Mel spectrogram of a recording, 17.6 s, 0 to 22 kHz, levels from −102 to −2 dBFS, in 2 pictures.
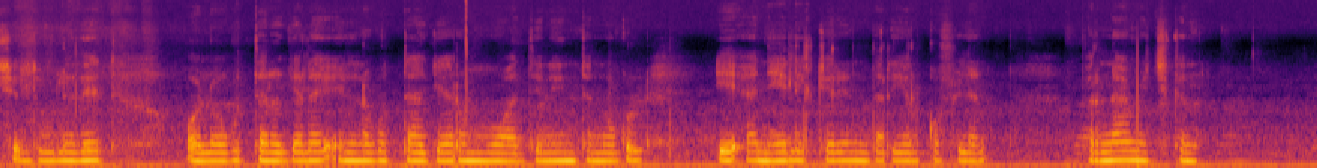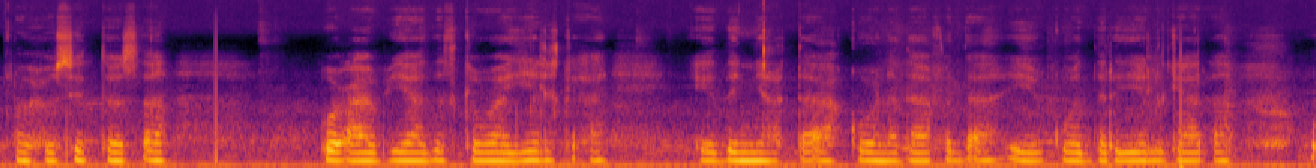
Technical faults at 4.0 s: none

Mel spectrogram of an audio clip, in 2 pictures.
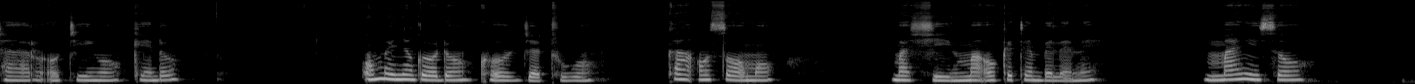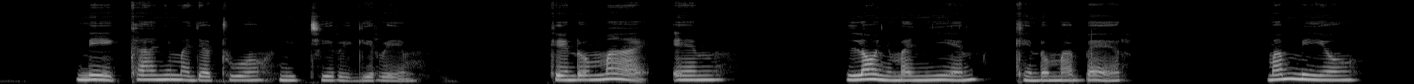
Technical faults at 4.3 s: none

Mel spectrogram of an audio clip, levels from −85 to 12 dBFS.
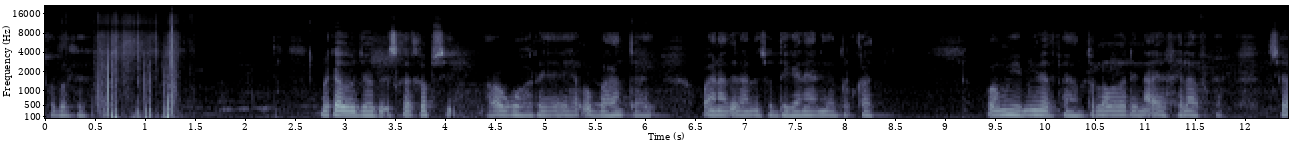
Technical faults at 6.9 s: none

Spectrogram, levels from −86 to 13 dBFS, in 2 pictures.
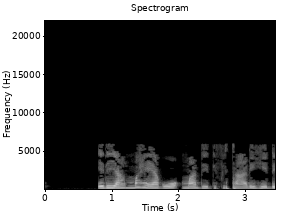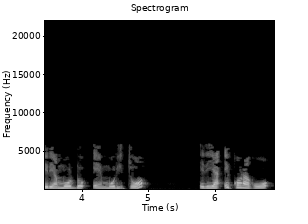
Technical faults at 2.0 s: MP3 compression

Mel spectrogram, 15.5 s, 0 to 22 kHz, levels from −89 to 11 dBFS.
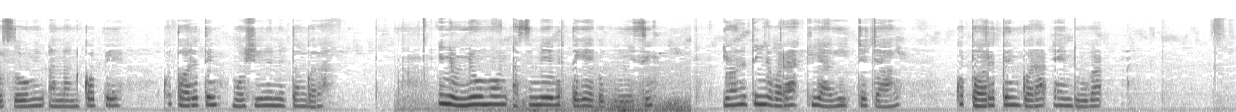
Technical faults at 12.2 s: HE-AAC compression

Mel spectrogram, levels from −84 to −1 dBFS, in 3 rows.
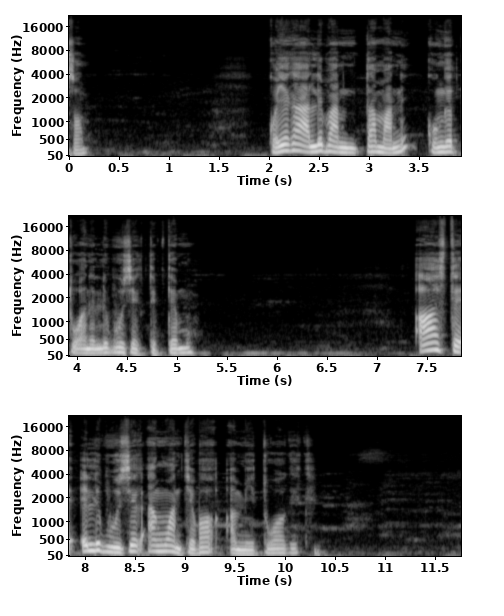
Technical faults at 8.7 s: none

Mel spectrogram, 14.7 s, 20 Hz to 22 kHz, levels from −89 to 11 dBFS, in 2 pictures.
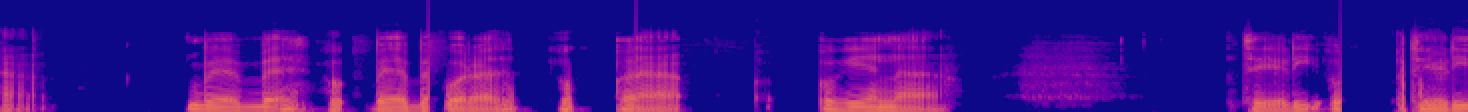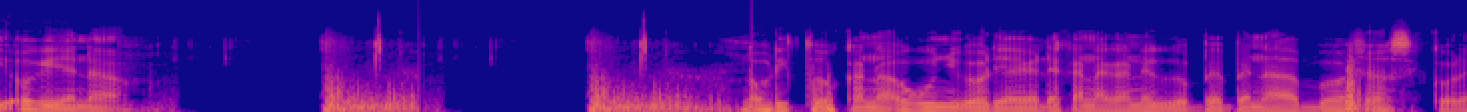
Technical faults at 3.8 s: dropped buffer (overrun)

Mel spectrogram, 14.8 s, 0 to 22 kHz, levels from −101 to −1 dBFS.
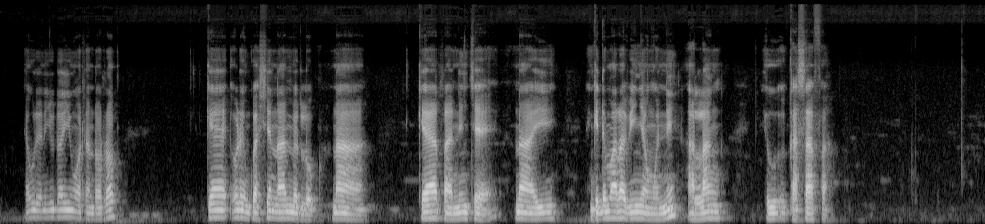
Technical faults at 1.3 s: automatic gain rising

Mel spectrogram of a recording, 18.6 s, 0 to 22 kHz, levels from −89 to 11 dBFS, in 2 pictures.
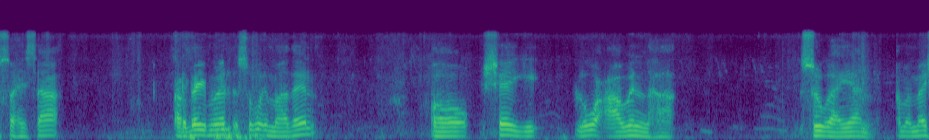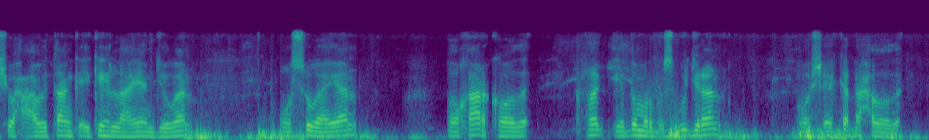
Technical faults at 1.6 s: Opus compression

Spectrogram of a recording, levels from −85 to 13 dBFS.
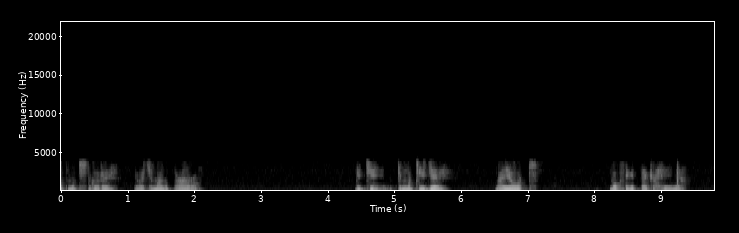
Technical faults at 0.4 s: GSM full-rate codec; lost GSM frames

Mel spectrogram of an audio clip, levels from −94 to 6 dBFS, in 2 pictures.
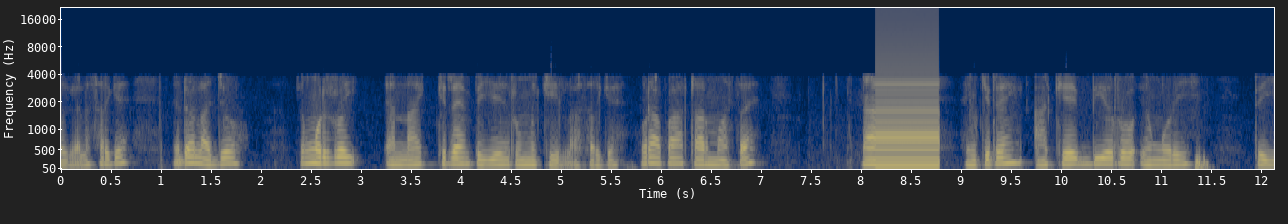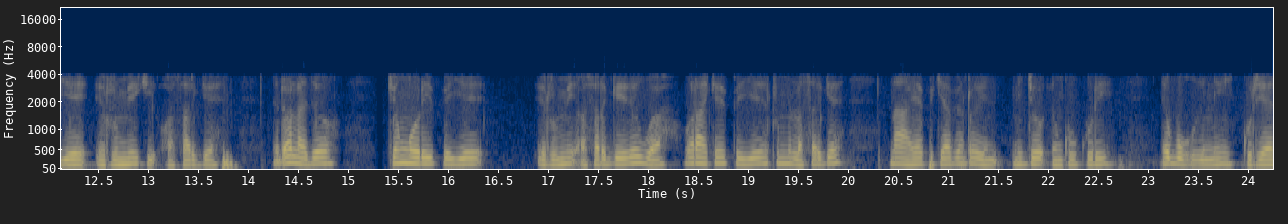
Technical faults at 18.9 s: jitter buffer speed-up

